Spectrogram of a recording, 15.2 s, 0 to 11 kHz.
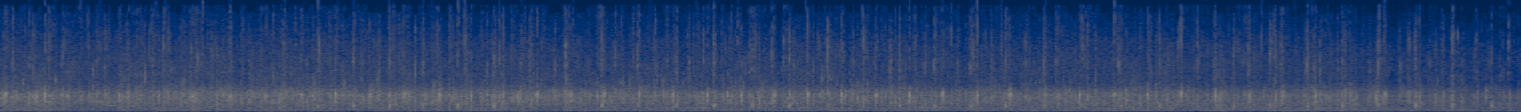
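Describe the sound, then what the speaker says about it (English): Sustained, dense audience applause fills the chamber during the 2018 West Virginia State of the State Address, loud and steady throughout with no speech over it. "If y'all don't quit this clapping"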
